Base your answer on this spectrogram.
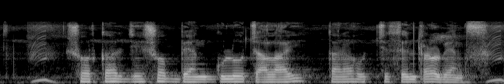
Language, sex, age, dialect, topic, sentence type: Bengali, male, 25-30, Northern/Varendri, banking, statement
